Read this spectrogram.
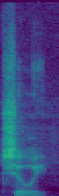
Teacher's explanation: if you'd like to you can do a light l sound for this too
